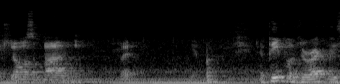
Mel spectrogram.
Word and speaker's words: Claes Bang: In Swedish you say Claes Bang, but yeah.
